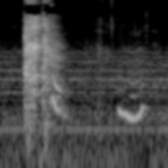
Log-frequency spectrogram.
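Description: A woman's sharp, breathy exhale with a falling pitch, like a sneeze or a forceful puff of breath, followed about a second later by a short, soft low 'hmm'.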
